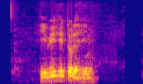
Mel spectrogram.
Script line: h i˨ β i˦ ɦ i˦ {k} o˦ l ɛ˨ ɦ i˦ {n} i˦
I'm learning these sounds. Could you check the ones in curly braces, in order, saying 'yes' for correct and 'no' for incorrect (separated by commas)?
no, yes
